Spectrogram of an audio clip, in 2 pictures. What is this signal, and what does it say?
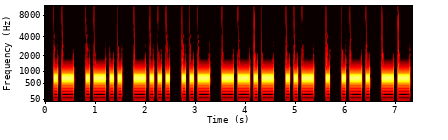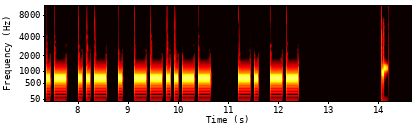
Morse code, heard as a keyed tone, about 16 wpm, 700 Hz. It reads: ALBUQUERQUE, NM
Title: Practice QSO - Exchange 1 - Beginning - 15wpm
